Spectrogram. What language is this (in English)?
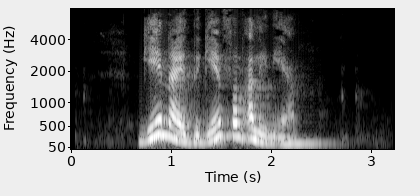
Western Frisian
